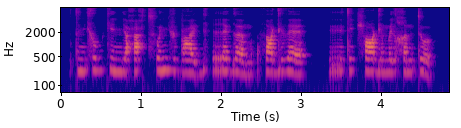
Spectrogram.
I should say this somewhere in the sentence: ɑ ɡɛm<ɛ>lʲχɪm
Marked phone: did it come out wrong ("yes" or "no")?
no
